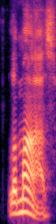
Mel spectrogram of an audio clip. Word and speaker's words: Lamaze: Yes, and someone is so interested in seeing Ringo teach Lamaze classes. That's breathing. Am I saying it right? Lamaze. Lamaze. Lamag? Maz. M-A-Z-E. Lamaze.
